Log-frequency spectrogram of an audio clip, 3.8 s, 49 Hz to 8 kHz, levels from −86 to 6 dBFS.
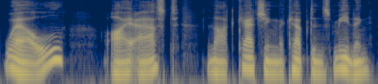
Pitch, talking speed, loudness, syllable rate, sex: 110 Hz, 125 wpm, -22 LUFS, 4.0 syllables/s, male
